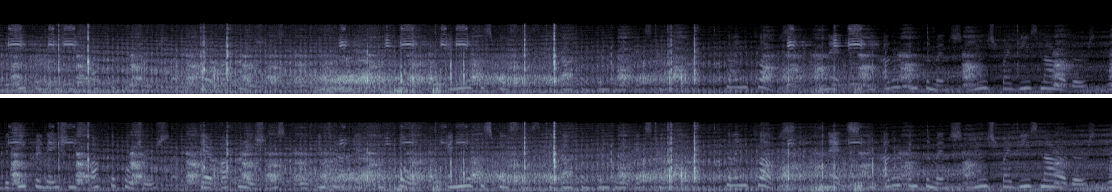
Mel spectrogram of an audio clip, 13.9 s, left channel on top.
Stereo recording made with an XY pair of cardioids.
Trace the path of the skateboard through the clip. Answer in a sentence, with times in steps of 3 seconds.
You can hear the skateboard on the left from 0 s, on the right from 6 s and not at all from 12 s.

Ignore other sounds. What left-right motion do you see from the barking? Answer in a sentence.
You can hear the barking move from right to left.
